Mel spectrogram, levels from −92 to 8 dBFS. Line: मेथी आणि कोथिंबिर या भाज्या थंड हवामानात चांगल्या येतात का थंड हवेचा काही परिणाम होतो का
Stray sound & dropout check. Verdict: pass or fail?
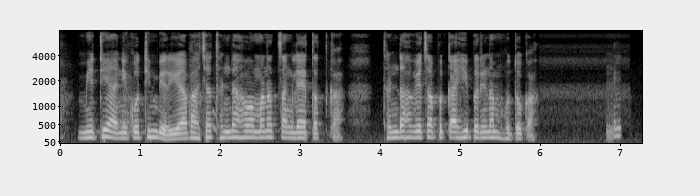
fail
